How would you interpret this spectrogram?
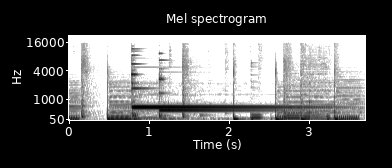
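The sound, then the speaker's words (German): A doorbell chimes its two notes, a higher tone followed quickly by a lower one, both ringing on and slowly fading over a few seconds amid some sharp clicks and thumps. “Müssen wir mal das Klingelgeräusch einspielen oder so.”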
